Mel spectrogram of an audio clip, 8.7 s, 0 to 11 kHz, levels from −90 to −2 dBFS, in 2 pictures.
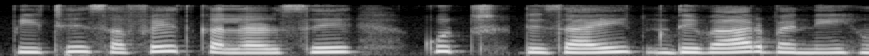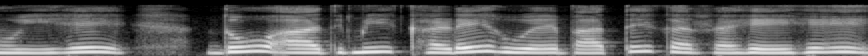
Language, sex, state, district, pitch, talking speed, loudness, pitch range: Hindi, female, Madhya Pradesh, Bhopal, 245 Hz, 125 wpm, -15 LUFS, 225-265 Hz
